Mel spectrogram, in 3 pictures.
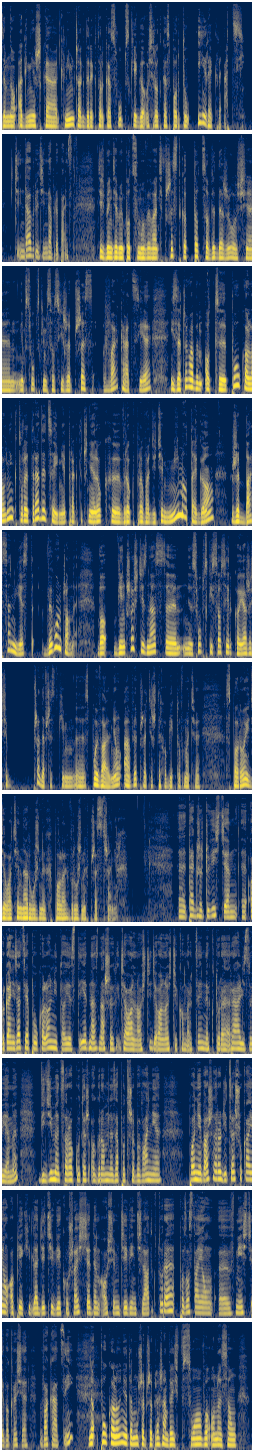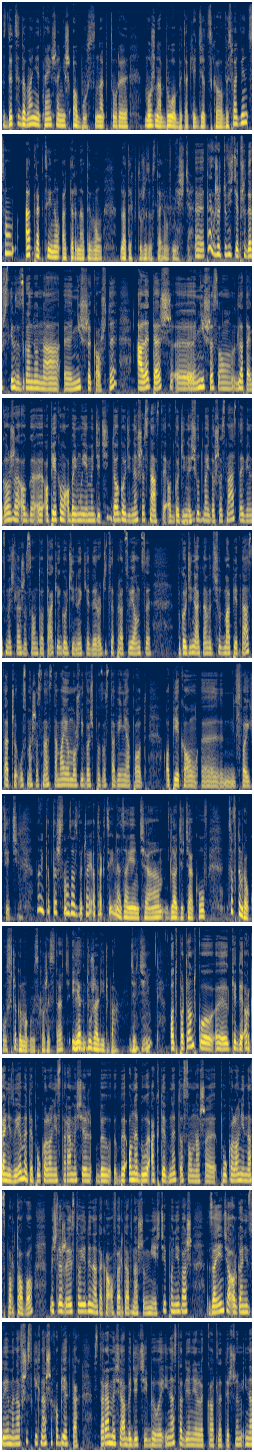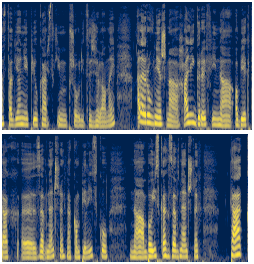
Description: Na naszej antenie podsumowała wakacje, w tym organizowane półkolonie, także dla dzieci z Ukrainy. Mówiła również o inwestycjach, które są przez SOSiR prowadzone.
